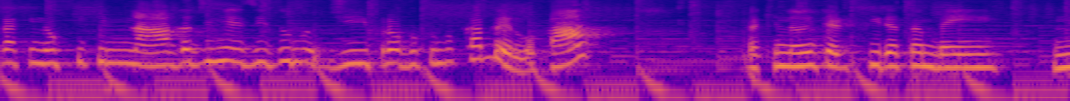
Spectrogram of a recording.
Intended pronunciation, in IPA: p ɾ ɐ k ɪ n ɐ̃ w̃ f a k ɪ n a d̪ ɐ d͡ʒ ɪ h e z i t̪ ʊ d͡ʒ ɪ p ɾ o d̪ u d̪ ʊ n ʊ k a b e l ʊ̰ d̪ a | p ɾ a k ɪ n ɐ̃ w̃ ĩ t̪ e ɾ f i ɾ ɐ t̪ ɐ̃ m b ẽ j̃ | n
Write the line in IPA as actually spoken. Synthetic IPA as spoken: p ɾ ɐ k ɪ n ɐ̃ w̃ f i k ɪ n a d̪ ɐ d͡ʒ ɪ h e z i d̪ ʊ d͡ʒ ɪ p ɾ o d̪ u t̪ ʊ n ʊ k a b e l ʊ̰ t̪ a | p ɾ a k ɪ n ɐ̃ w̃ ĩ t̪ e ɾ f i ɾ ɐ t̪ ɐ̃ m b ẽ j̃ | n

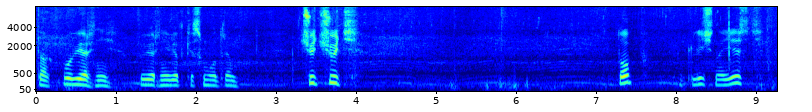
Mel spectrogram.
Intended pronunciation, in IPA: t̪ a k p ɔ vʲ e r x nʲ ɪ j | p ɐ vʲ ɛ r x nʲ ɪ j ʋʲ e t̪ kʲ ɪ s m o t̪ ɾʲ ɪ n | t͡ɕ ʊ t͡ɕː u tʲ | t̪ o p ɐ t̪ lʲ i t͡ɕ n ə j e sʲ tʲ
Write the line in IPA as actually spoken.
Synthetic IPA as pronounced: t̪ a k p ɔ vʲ e r x nʲ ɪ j | p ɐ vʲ e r x nʲ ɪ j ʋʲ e t̪ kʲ ɪ s m o t̪ ɾʲ ɪ m | t͡ɕ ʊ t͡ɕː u tʲ | t̪ o p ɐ t̪ lʲ i t͡ɕ n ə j e sʲ tʲ

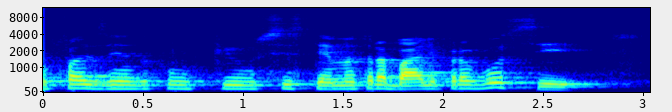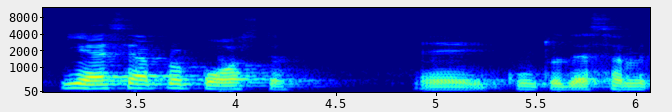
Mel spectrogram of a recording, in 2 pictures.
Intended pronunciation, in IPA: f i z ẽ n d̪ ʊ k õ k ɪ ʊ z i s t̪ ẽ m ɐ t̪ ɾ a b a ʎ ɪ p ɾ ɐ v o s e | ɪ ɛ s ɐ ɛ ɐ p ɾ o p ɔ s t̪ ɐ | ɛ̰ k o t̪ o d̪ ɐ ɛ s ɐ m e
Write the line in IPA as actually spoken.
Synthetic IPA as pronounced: f a z ẽ n d̪ ʊ k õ k ɪ ʊ s i s t̪ ẽ m ɐ t̪ ɾ a b a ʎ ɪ p ɾ ɐ v o s e | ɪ ɛ s ɐ ɛ ɐ p ɾ o p ɔ s t̪ ɐ | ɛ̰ k õ t̪ o d̪ ɐ ɛ s ɐ m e

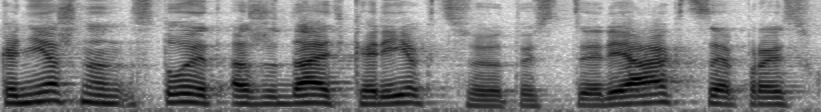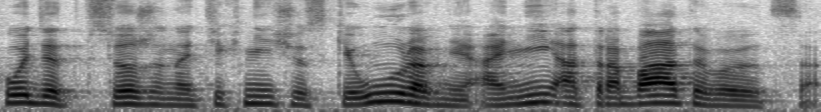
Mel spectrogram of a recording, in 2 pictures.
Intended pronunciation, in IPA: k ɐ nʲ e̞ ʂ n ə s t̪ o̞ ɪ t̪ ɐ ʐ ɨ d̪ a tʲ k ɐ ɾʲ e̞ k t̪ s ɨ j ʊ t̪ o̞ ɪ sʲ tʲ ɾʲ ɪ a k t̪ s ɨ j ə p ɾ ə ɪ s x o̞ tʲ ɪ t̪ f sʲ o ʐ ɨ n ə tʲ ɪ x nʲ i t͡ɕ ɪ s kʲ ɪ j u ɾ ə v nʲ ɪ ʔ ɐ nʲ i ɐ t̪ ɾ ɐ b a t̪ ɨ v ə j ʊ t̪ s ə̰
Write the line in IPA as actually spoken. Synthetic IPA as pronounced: k ɐ nʲ e̞ ʂ n ə s t̪ o̞ ɪ t̪ ɐ ʐ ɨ d̪ a tʲ k ɐ ɾʲ e̞ k t̪ s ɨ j ʊ t̪ o̞ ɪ sʲ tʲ ɾʲ ɪ a k t̪ s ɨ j ə p ɾ ə ɪ s x o̞ dʲ ɪ t̪ f sʲ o ʐ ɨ n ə tʲ ɪ x nʲ i t͡ɕ ɪ s kʲ ɪ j u ɾ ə v nʲ ɪ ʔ ɐ nʲ i ɐ t̪ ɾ ɐ b a t̪ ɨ v ə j ʊ t̪ s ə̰

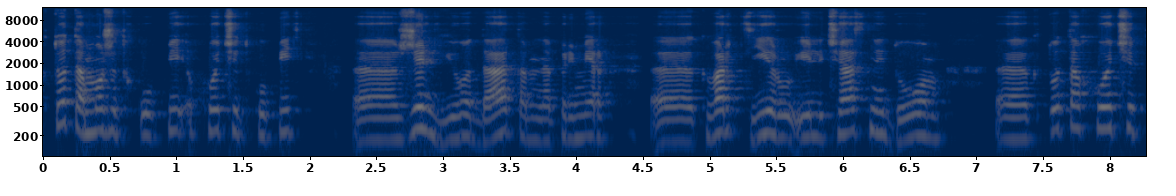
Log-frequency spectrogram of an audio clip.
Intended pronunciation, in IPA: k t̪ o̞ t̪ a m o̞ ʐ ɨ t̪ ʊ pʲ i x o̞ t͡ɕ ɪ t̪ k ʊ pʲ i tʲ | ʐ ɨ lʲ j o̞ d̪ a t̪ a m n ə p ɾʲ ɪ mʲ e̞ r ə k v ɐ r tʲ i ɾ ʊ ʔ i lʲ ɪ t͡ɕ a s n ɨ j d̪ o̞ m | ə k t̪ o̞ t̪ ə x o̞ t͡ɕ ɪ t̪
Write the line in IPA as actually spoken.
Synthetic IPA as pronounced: k t̪ o̞ t̪ ə m o̞ ʐ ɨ t̪ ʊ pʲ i x o̞ t͡ɕ ɪ t̪ k ʊ pʲ i tʲ | ʐ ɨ lʲ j o̞ d̪ a t̪ a m n ə p ɾʲ ɪ mʲ e̞ r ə k v ɐ r tʲ i ɾ ʊ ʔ i lʲ ɪ t͡ɕ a s n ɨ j d̪ o̞ m | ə k t̪ o̞ t̪ ə x o̞ t͡ɕ ɪ t̪

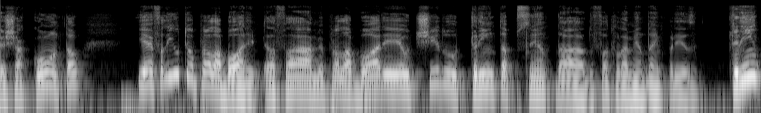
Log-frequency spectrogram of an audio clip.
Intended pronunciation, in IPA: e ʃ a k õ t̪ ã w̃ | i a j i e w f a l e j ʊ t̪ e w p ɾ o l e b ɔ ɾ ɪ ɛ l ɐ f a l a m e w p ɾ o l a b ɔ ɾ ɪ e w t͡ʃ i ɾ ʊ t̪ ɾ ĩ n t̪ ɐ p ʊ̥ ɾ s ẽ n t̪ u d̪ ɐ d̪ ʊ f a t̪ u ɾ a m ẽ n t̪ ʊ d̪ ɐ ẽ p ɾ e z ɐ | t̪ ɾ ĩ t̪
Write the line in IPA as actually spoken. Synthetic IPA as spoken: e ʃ a k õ t̪ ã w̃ | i a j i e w f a l e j ʊ t̪ e w p ɾ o l a b ɔ ɾ ɪ ɛ l ɐ f a l a m e w p ɾ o l a b ɔ ɾ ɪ e w t͡ʃ i ɾ ʊ t̪ ɾ ĩ n t̪ ɐ p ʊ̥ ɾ s ẽ n t̪ ʊ d̪ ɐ d̪ ʊ f a t̪ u ɾ a m ẽ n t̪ ʊ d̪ ɐ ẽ p ɾ e z ɐ | t̪ ɾ ĩ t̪

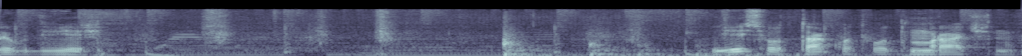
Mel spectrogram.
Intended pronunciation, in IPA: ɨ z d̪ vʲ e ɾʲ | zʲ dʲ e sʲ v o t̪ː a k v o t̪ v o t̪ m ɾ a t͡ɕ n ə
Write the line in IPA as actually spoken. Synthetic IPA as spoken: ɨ v d̪ vʲ e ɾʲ | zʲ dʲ e sʲ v o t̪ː a k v o t̪ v o t̪ m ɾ a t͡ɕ n ə

